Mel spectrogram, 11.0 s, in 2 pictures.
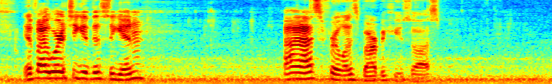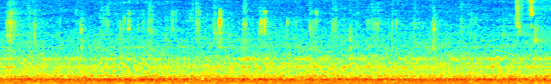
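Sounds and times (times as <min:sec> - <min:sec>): steady low hum: 0:00.0 - 0:11.0
person chewing fries: 0:01.5 - 0:03.3, 0:04.4 - 0:11.0.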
